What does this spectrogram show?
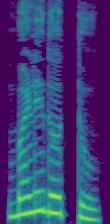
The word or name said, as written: ಬಾಳ್ದುದಿ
